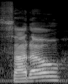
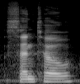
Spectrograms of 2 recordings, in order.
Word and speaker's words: Sento: we find out that sato the one who's the kamen rider in this series saves a fugitive actually i was wrong it's pronounced sento anyways we find out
